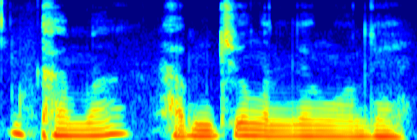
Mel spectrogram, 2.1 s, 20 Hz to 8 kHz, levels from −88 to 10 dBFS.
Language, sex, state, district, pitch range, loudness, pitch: Wancho, male, Arunachal Pradesh, Longding, 115-135 Hz, -14 LUFS, 125 Hz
